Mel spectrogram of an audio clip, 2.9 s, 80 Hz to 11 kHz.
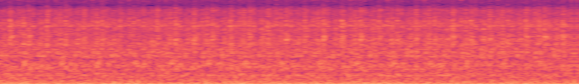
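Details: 6.4 Powerstroke diesel at idle, oil and coolant gauge reading about 73, not fully warm; steady low rumble with a loose, uneven rattle over it, source undetermined; engine had stalled when temperature was around 80.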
